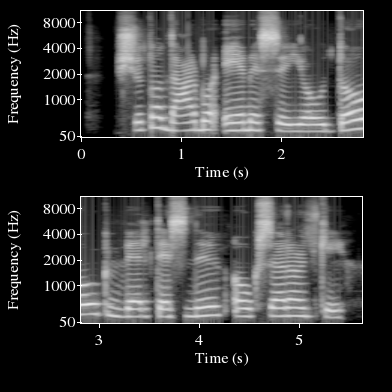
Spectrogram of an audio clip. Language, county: Lithuanian, Tauragė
